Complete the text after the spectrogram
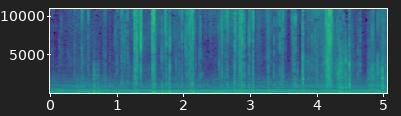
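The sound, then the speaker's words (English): Faint crinkling and rustling come from the unopened plastic wrapping on a DVD case as it is handled. Many small, irregular crackles spread through the whole stretch over a steady low hum. “You can hear the plastic still on it.”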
